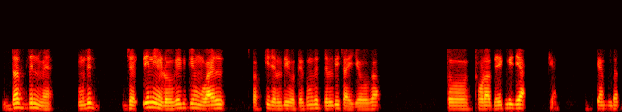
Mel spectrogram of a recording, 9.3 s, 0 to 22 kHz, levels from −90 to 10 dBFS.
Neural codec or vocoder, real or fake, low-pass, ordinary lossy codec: none; real; 3.6 kHz; none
